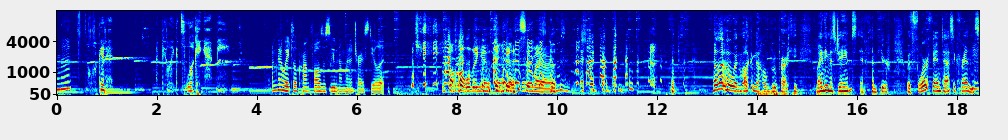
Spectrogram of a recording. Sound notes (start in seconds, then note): 7.1 laughter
